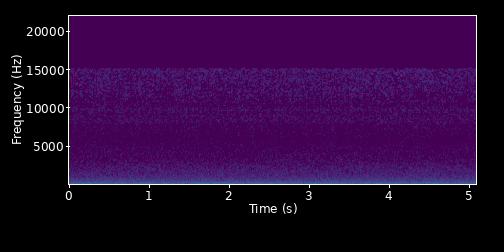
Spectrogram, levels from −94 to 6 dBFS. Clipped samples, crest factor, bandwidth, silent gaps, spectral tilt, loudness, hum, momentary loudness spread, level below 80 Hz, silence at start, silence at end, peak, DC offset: under 0.1%; 12 dB; 15.5 kHz; none; -5.5 dB/octave; -65 LUFS; none; 2 LU; -68 dBFS; 0 s; 0 s; -50 dBFS; under 0.1%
